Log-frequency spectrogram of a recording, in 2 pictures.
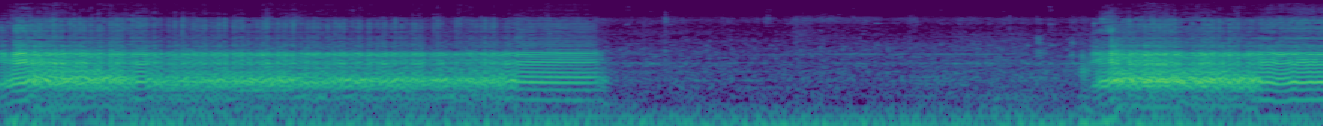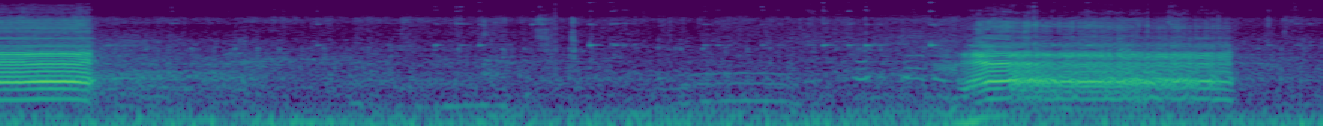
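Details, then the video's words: Sheep bleating three times, each a long, loud, nasal bleat of two to three seconds that ends in a rapid quaver, spaced several seconds apart over constant low background noise. "Sheep Making A Cute Noise"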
